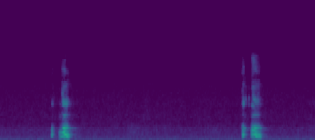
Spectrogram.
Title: Little baby hiccups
